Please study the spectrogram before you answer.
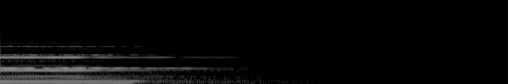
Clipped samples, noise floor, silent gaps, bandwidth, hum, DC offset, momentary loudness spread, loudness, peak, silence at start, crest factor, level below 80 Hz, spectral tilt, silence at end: under 0.1%; -74 dBFS; none; 12 kHz; none; under 0.1%; 21 LU; -35 LUFS; -22 dBFS; 0 s; 18 dB; -48 dBFS; -9 dB/octave; 2.95 s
